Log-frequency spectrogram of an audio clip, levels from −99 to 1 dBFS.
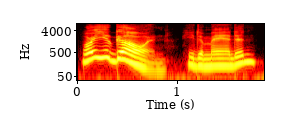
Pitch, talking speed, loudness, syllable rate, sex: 180 Hz, 160 wpm, -18 LUFS, 5.6 syllables/s, male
